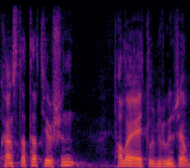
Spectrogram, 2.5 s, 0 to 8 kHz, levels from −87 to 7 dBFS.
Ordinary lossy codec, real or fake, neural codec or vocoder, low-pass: none; fake; codec, 16 kHz, 2 kbps, X-Codec, HuBERT features, trained on LibriSpeech; none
